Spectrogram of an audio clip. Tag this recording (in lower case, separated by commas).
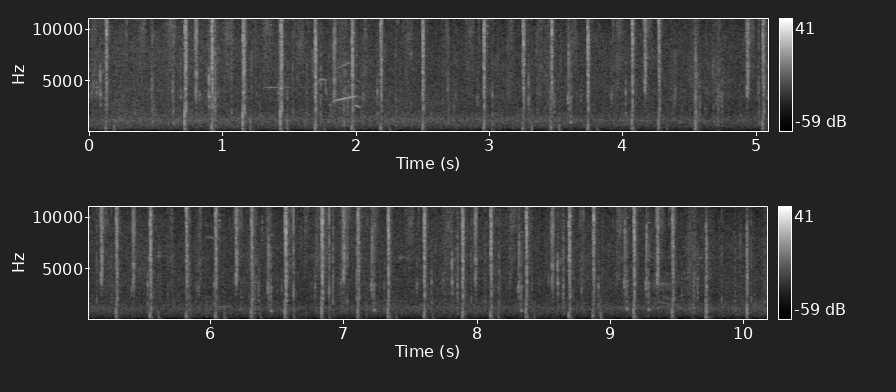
animal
